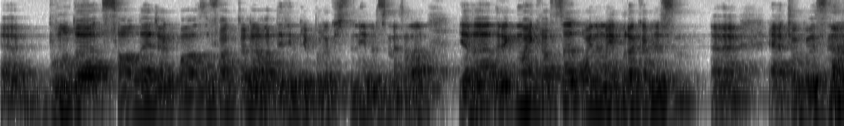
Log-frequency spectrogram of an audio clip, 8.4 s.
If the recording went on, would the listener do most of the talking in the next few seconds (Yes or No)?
Yes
